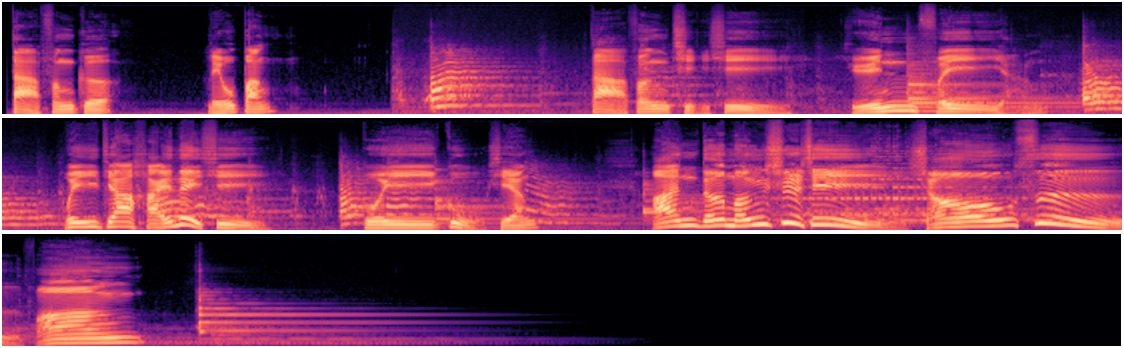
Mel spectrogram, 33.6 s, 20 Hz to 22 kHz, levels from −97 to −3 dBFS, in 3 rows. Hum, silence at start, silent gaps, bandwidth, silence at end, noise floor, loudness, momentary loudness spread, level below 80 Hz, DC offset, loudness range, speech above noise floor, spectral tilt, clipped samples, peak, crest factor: none; 0.1 s; none; 18 kHz; 8.15 s; under -90 dBFS; -14 LUFS; 19 LU; -46 dBFS; under 0.1%; 9 LU; over 76 dB; -5 dB/octave; under 0.1%; 0 dBFS; 18 dB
